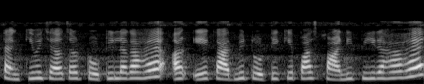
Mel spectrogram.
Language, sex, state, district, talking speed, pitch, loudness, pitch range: Hindi, female, Haryana, Charkhi Dadri, 240 wpm, 275 Hz, -18 LUFS, 255-285 Hz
